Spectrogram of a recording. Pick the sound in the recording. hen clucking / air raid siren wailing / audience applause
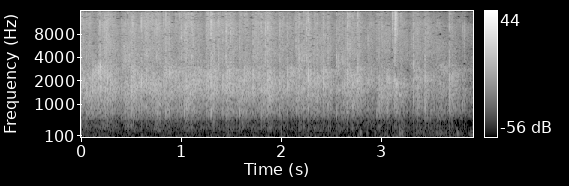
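audience applause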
